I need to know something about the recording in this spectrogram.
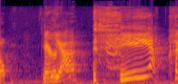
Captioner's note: laughter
